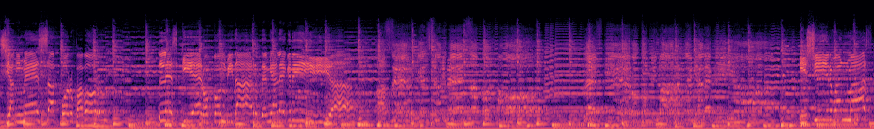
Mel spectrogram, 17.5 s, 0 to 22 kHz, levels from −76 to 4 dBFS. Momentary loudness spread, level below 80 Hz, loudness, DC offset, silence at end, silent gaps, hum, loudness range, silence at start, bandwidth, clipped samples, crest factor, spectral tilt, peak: 7 LU; -36 dBFS; -18 LUFS; 3%; 0 s; none; none; 4 LU; 0 s; 12.5 kHz; under 0.1%; 16 dB; -4 dB/octave; -2 dBFS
